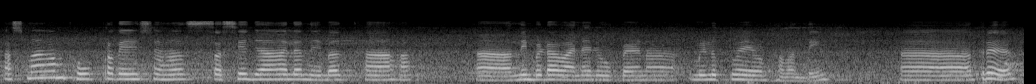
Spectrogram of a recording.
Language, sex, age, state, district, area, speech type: Sanskrit, female, 45-60, Kerala, Kollam, rural, spontaneous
